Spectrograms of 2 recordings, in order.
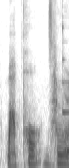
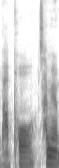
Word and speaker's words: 마포 삼열: 당시 3.1운동을 주도했던 하나의 미랄이라고 표현되는 마포 삼열 목사입니다. 사무엘 마펫이에요. 그래서 이제 사무엘이기 때문에 삼열이고요. 당시 목사님을 마펫이니까 저 F 발음이 어렵잖아요. 그래서 마포.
